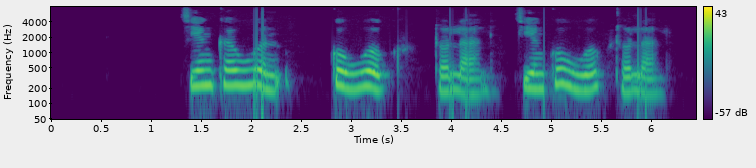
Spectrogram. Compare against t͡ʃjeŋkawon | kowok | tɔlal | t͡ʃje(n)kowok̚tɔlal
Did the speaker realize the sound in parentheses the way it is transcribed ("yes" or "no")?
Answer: no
